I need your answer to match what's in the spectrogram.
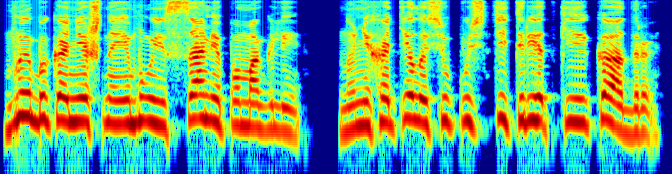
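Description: A woman reading an audiobook, voicing an excited young male TV presenter who shouts loudly. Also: high voice, moderate pace, no room sound, clean studio sound, natural voice. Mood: shouting. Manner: loud, shouting.

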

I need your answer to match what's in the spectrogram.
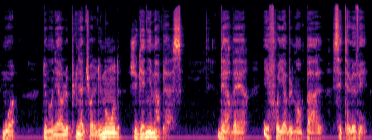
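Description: With a low, husky voice, a man delivers audiobook narration of a literary tale, keeping his storytelling measured and expressive.

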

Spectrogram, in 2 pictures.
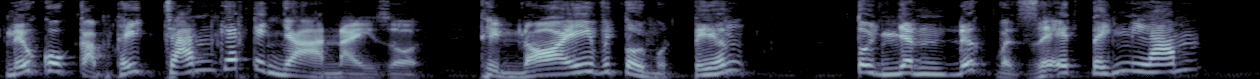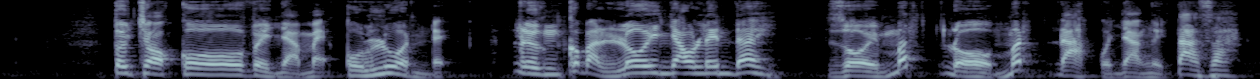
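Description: A man doing a shrill, spiteful old mother-in-law. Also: sing-song, husky, exaggerated voice. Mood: scolding. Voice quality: shrill, sharp-tongued. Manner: scolding, fast accusing questions. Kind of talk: audiobook character voice.

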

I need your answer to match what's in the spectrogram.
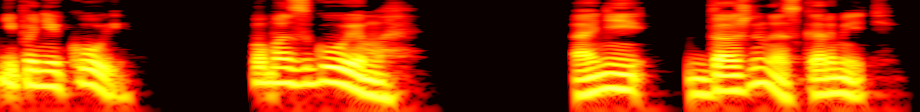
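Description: A man's voice: medium pitch, expressive, takes it slowly, creaky, warm tone, no room sound, heavily acted. A man doing a curt, wry ex-Cossack officer. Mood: reassuring. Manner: curt, dryly joking. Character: tough, wry former Cossack officer in his forties.

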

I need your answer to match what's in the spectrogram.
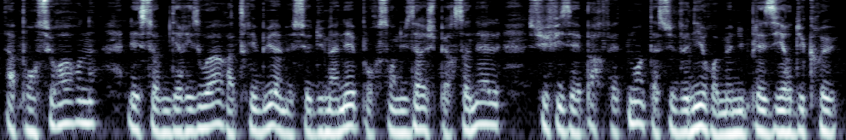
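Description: Mellow, husky male audiobook narrator. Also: medium pitch, fairly even intonation, normal speed, hardly any pauses. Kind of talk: audiobook reading of a classic novel.

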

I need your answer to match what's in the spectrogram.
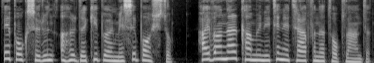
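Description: A woman narrating an audiobook in a steady, dramatic reading style. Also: a little high, moderate pace, no room sound, studio quality. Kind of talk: scripted narration.

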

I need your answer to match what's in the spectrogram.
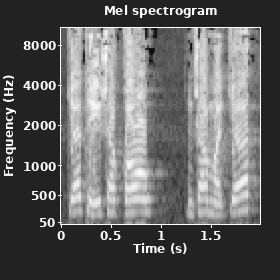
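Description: A man voicing a clumsy, panicky young male servant in a storybook, with a loud, flustered manner. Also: on the high side, fast talker, voice pushed up, lightly acted. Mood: alarmed.

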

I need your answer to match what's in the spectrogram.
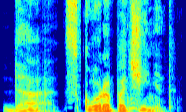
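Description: A man voicing a calm, composed middle-aged host who speaks in a measured way in an audiobook. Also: fairly low pitch, breathy edge, dry recording, studio quality, heavily acted. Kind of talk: audiobook character voice.

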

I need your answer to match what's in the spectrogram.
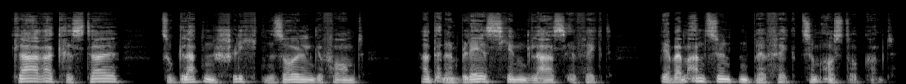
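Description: A man narrating a memoir audiobook in a steady, matter-of-fact first-person voice on a close mic. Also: on the low side, slightly rough, no room sound.

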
